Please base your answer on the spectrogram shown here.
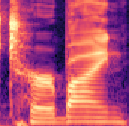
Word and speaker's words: turbine: Have you have you guys ever heard anyone say pronounce turbine turban?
